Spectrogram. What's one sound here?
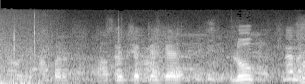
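A man speaks close by, slightly muffled.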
